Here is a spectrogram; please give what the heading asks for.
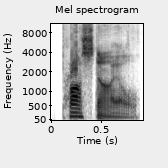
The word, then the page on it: prostyle: American English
